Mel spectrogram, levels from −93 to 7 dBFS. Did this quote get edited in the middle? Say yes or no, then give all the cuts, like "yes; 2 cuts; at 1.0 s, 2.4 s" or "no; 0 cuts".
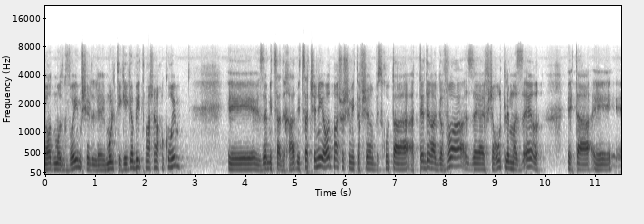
no; 0 cuts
